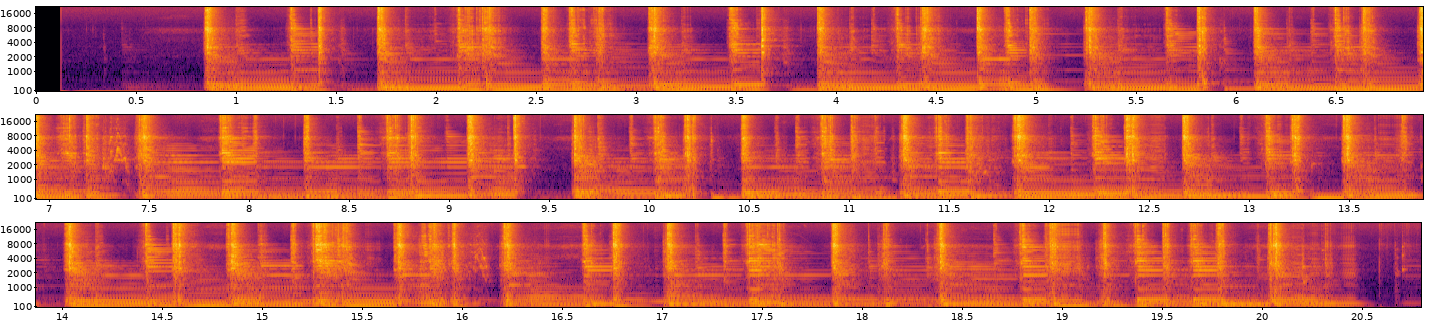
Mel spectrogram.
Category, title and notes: Music > Solo instrument
nylon guitar loop sequence
simple chords strumming on nylon guitar
acoustic, chord, guitar, nylon, sequence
